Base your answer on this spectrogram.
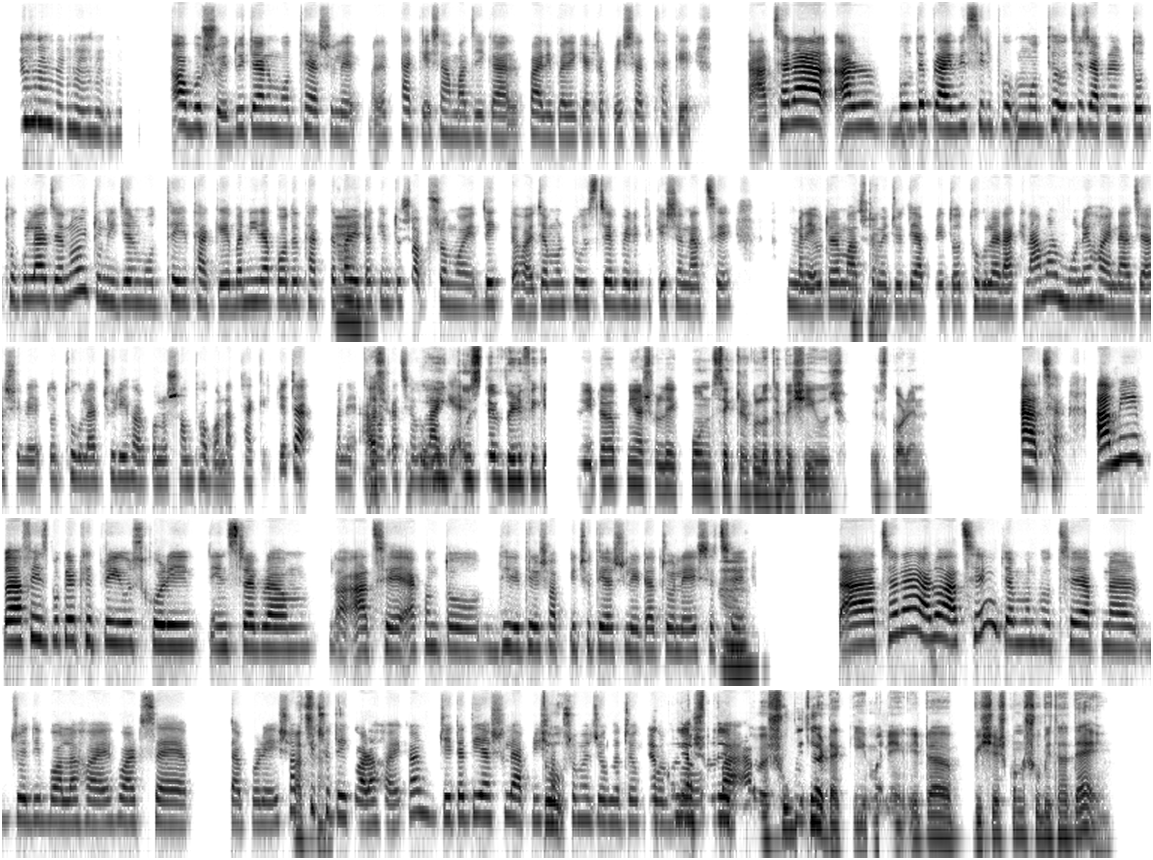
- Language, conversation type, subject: Bengali, podcast, অনলাইনে ব্যক্তিগত তথ্য শেয়ার করার তোমার সীমা কোথায়?
- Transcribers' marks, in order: horn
